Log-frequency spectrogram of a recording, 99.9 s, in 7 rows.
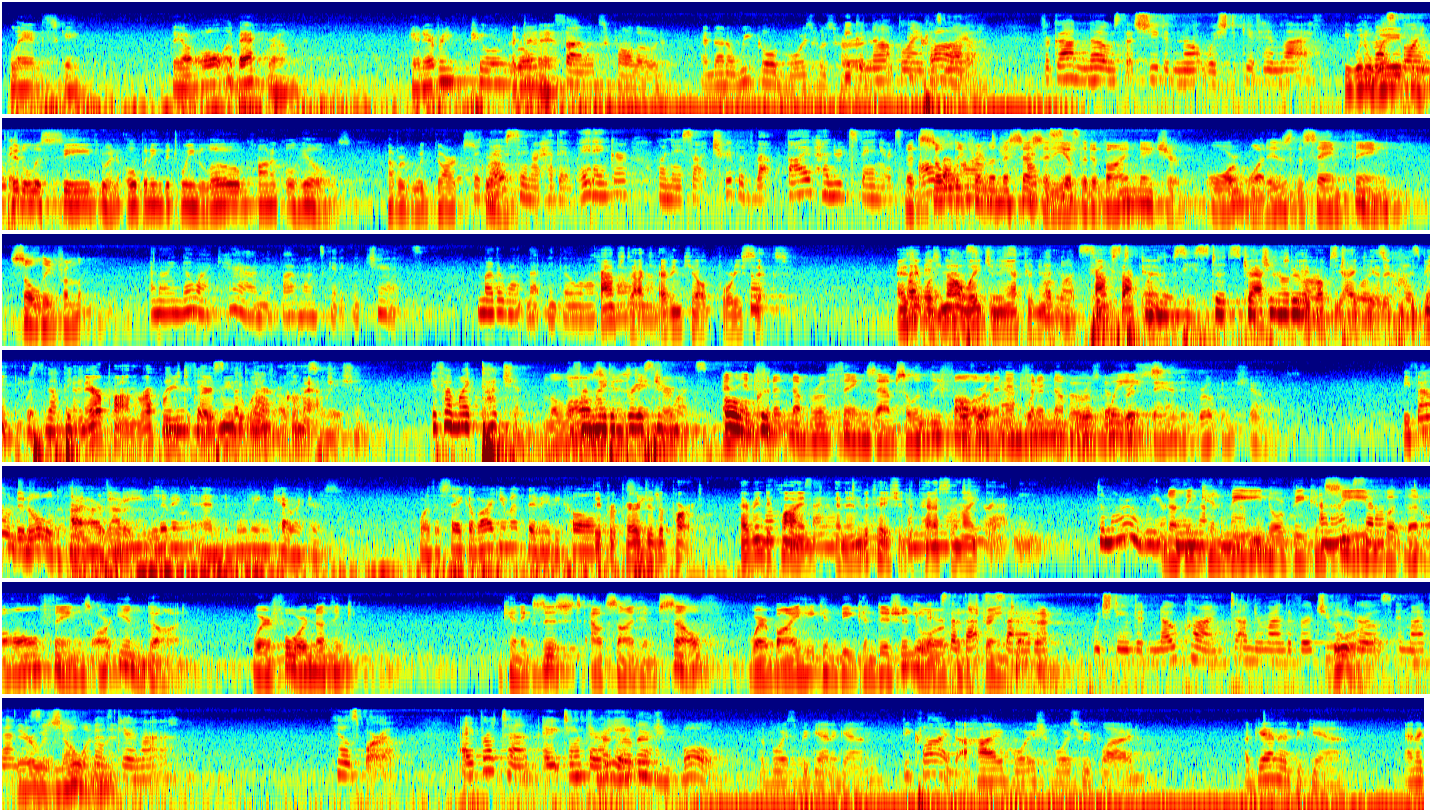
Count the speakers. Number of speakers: nine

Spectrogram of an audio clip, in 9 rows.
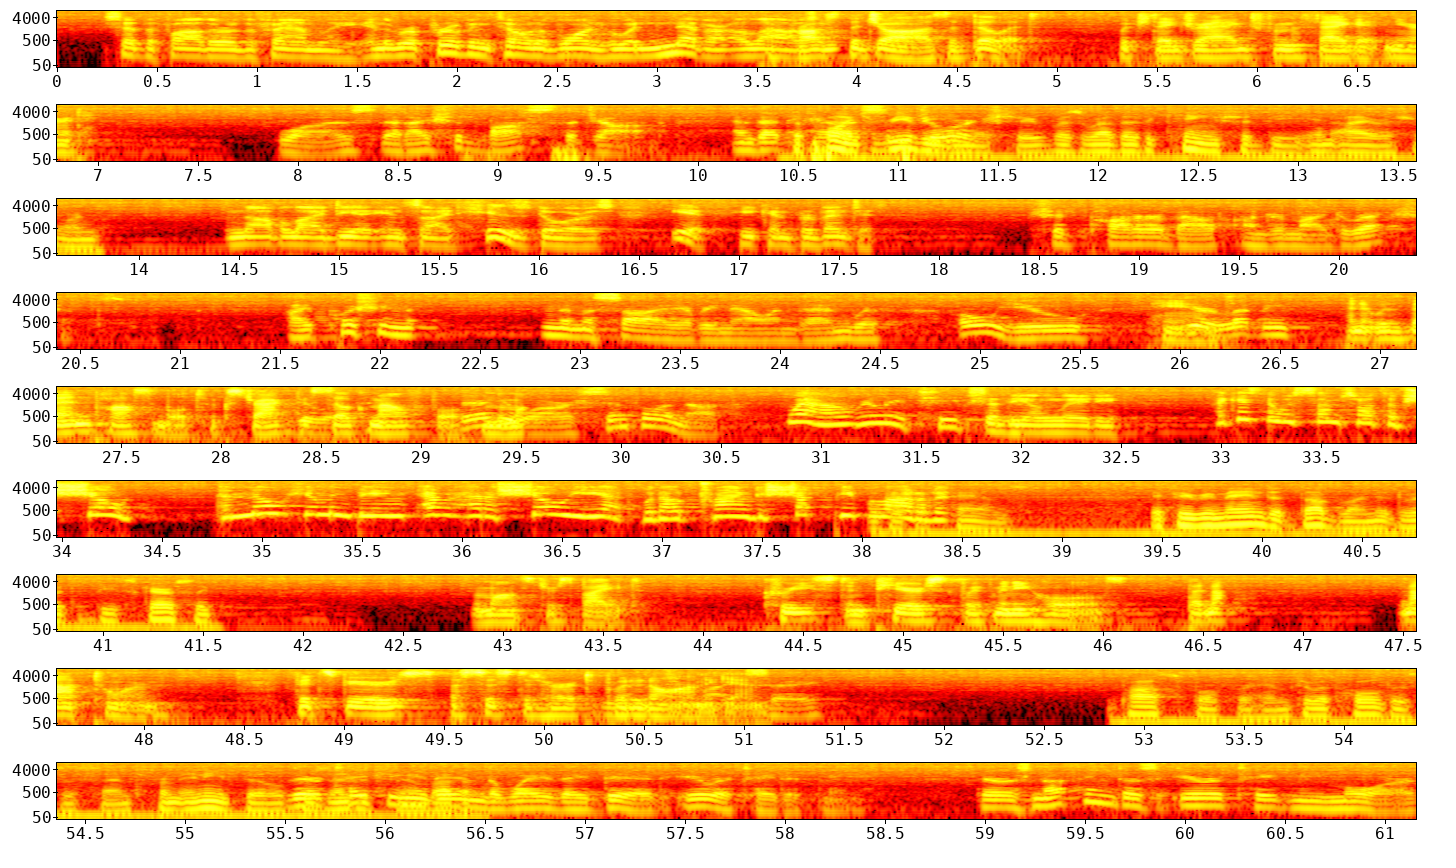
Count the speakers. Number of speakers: four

